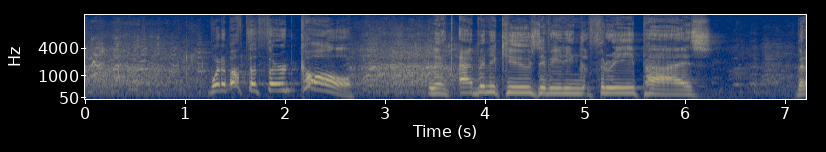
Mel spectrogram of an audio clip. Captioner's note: laughter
